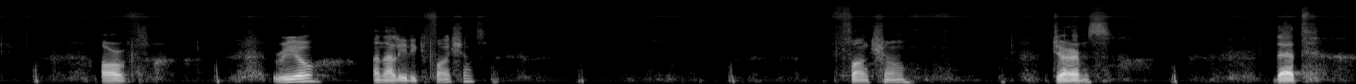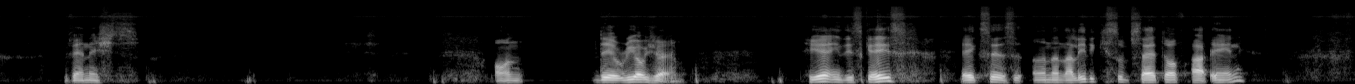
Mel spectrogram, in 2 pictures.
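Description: A man lectures calmly through a microphone, in short bursts with pauses.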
